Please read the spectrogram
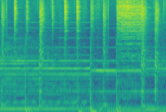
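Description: Instrumental hip-hop beat: a drum kit's kick and snare hits over a sustained bass line and held chords.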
